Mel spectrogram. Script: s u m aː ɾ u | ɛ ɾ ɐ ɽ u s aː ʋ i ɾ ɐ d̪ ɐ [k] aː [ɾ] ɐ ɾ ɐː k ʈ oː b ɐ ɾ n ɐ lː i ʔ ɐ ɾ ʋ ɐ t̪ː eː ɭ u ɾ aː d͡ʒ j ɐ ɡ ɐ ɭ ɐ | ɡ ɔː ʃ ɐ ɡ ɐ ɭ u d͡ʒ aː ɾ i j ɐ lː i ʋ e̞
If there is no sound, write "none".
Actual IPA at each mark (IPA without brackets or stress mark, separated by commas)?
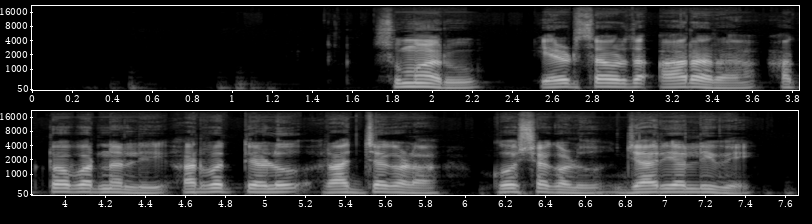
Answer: ʔ, ɾ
